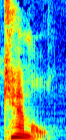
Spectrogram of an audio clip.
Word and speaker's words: Campbell: They say that James might have pronounced Campbell, Camel, and the residents simply followed suit. So apparently, the name in Scotland and Ireland is pronounced Camel.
